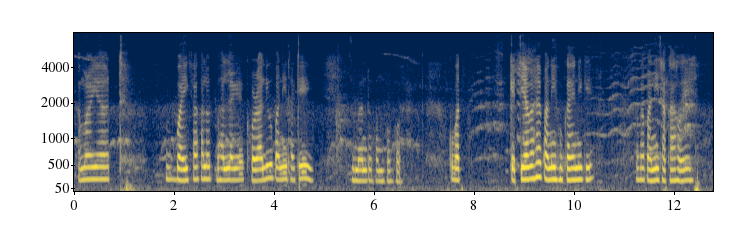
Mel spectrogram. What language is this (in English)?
Assamese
